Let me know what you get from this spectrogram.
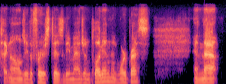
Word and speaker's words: Imaginn: It's URL. It's imaginn.ai. So Imagine AI.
